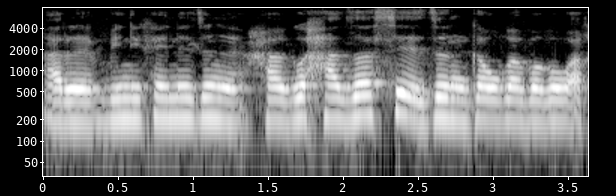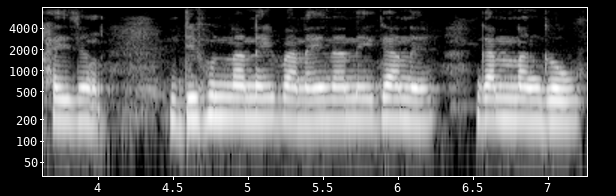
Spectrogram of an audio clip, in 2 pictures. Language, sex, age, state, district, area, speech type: Bodo, female, 30-45, Assam, Udalguri, urban, spontaneous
